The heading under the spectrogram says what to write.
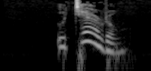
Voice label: "utero", Esperanto; geneva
